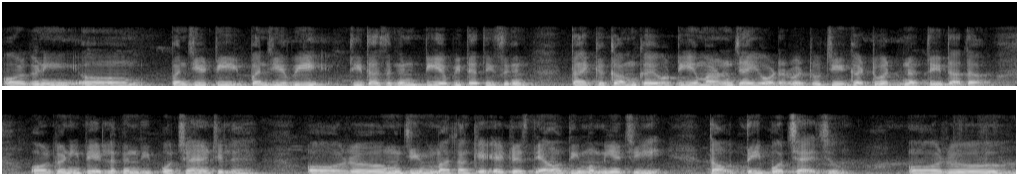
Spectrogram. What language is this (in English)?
Sindhi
